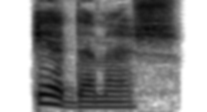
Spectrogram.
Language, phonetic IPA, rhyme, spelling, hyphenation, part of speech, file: Hungarian, [ˈeːrdɛmɛʃ], -ɛʃ, érdemes, ér‧de‧mes, adjective, Hu-érdemes.ogg
- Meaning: 1. worthy, worthwhile 2. praiseworthy, commendable, meritorious, excellent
